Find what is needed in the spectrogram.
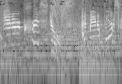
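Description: A cartoon moth creature's voice: several short, high squeaky chirps that rise and fall in pitch, over steady background music.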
